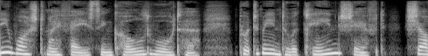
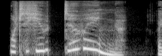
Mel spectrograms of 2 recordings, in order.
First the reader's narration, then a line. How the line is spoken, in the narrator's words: yelped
